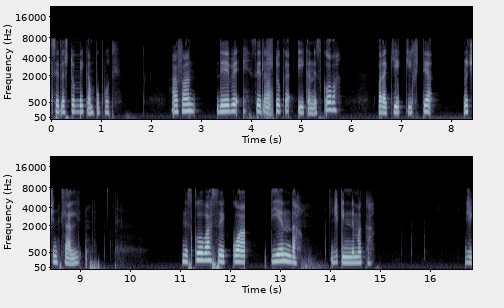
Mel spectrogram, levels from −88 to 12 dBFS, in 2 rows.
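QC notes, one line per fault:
0.47–12.29 s, concealed Bluetooth headset packet loss: gaps at 0.47–0.58, 2.73–2.79, 4.25–4.45, 6.88–6.94 and 12.22–12.29 s. The receiver repeats the best-matching recent stretch of mSBC-coded audio, so the solid runs at 0.47 and 12.22 s become a held buzzy tone with a warble on recovery, while the scattered losses come as shorter runs.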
